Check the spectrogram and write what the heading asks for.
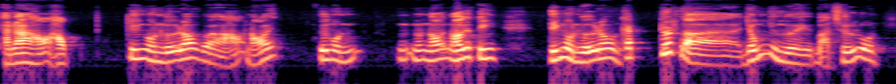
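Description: A man's voice: high-pitched, lively intonation, fairly quick, darkish tone. A man calling in to a chat, explaining his views in a rambling way, repeating words and slipping in English terms.

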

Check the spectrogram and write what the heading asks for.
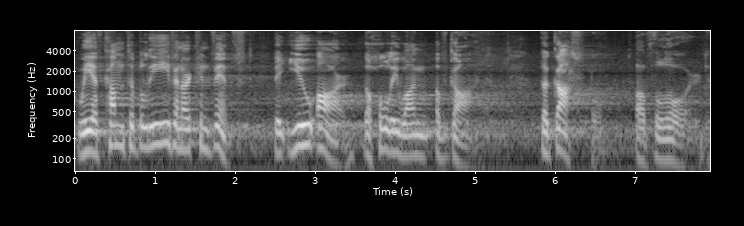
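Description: An older American priest speaks at a mid pitch, reading scripture and preaching in a measured, earnest way. His words carry firm conviction. The sound has a long reverb from the church sanctuary. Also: a bit bright, slight background noise. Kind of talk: reading the gospel and preaching a homily. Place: large church sanctuary, seated before an altar. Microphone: fixed microphone at the altar.

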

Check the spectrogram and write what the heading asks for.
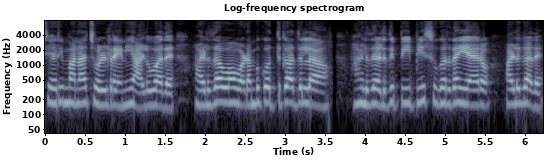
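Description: ஒருவர் கார்ட்டூனில் நெல்லை வட்டார வழக்கில், மனைவியை அமைதியாகச் சமாதானப்படுத்தும் வயதான கணவருக்குக் குரல் கொடுக்கிறார். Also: male voice, fairly high pitch, level tone, normal speed, no echo, natural voice. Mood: soothing. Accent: Tirunelveli Tamil. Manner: coaxing, soothing. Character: gentle elderly husband, calm and soothing. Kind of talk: cartoon voice acting. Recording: dull dry lo-fi recording.

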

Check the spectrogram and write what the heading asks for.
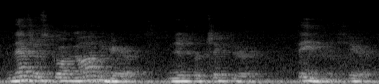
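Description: Lively intonation and a fairly high pitch at normal speed mark this older man's sermon, delivered in a folksy, talky style with emphatic repetition and ending in a prayer. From a wood-paneled church stage, his headset mic yields echoey, distant, dull and noisy sound.

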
